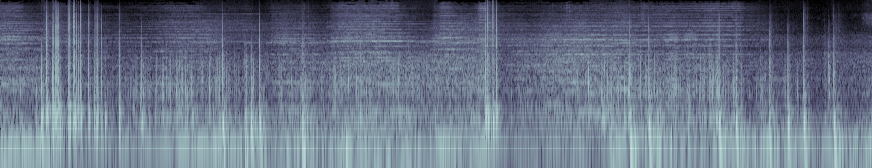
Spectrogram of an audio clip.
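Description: Aerial fireworks bursting in quick succession, a dense cluster of bangs about half a second in and a single strong bang near five seconds, over background music.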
